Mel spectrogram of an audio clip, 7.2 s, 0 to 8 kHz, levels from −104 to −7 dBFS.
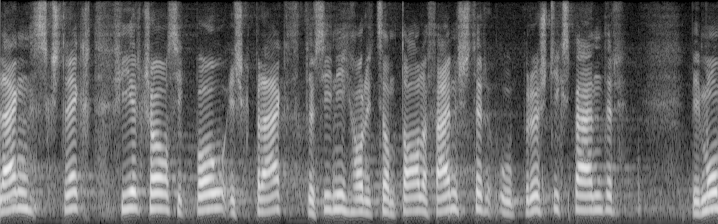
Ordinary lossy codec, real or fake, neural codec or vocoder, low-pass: none; real; none; none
